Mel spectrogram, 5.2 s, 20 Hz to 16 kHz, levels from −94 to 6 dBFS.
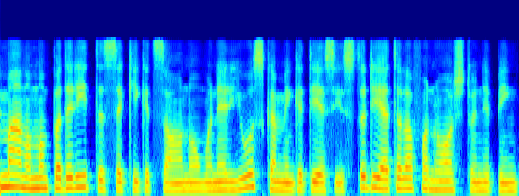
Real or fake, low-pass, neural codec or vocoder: fake; 7.2 kHz; codec, 16 kHz, 0.2 kbps, FocalCodec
